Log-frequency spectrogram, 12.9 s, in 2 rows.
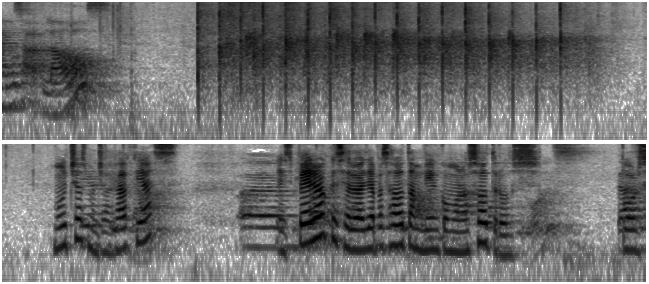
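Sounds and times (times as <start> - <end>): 
speech: 0.2 - 1.2, 7.0 - 12.8
crowd applauding: 2.0 - 6.2.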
